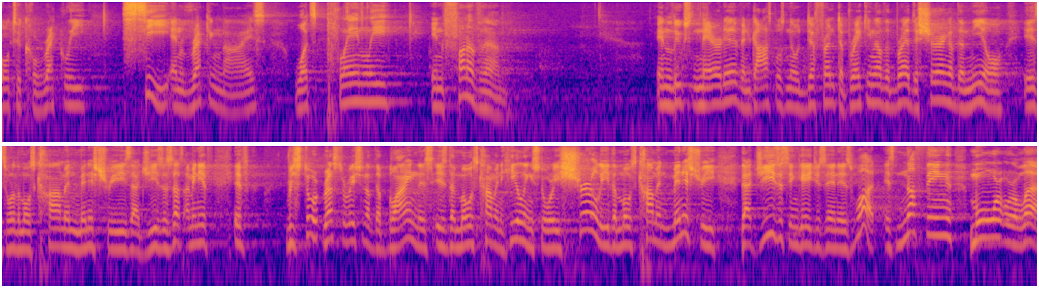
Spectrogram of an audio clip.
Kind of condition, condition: setting, large echoing room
